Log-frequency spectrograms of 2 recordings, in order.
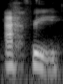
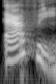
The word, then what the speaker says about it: Afy: you say your name afy afy ay like taffy ay like taffy okay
